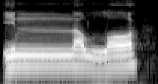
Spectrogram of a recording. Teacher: Sebelum lafaz Allah sebelah sininya ada ini ada harakat fathah ada tanda baca fathah. Maka lafaz Allah huruf lam jalalahnya ini kita baca takhim. Kita baca tebal.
